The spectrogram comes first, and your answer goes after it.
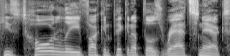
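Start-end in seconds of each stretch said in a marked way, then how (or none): none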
